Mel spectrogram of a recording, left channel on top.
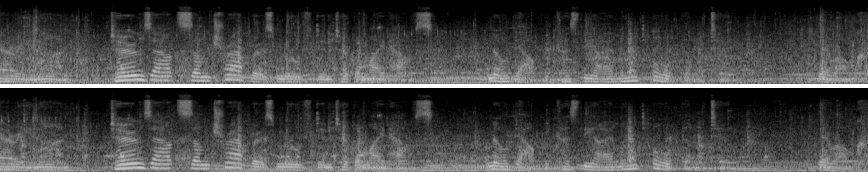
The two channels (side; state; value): both; normal; correlation 0.77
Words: on. Turns out some trappers moved into the lighthouse. No doubt because the island told them to. They're all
